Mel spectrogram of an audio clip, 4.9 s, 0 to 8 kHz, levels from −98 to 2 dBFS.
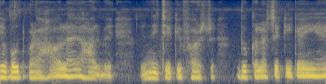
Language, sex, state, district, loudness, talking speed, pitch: Hindi, female, Punjab, Pathankot, -16 LUFS, 195 wpm, 150 Hz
